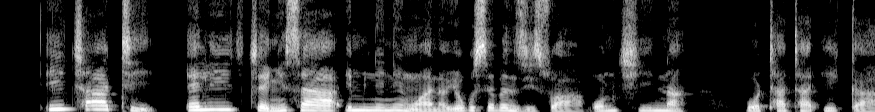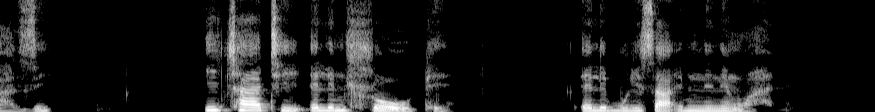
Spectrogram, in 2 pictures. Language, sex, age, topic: North Ndebele, male, 36-49, health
